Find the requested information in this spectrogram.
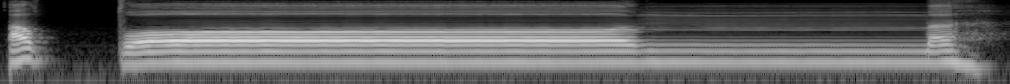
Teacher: طا جو ہے اس کو آپ نے لمبا کرنا ہے اور فوراً طا کے بعد میم مشدد آ گئی ہے، تو لہٰذا یہ مد لازم کلمئی مثقل کی مثال ہے۔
